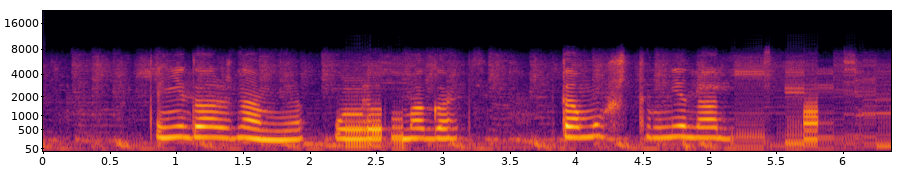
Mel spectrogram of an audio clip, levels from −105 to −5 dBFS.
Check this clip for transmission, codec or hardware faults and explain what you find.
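Two stretches of robotic sound from repeated short buffers: 2.27 to 2.71 s, and 5.16 s to the end of the clip. In both, the speech collapses into a rigid, metallic buzz near 50 Hz that loosely tracks the syllables. A 50 Hz buzz points to a 20 ms segment being looped, likely because audio arrived too slowly and playback repeated the last packet while most of the real sound was dropped. The speech passes through an Opus-style call codec with audio extending to about 12 kHz.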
